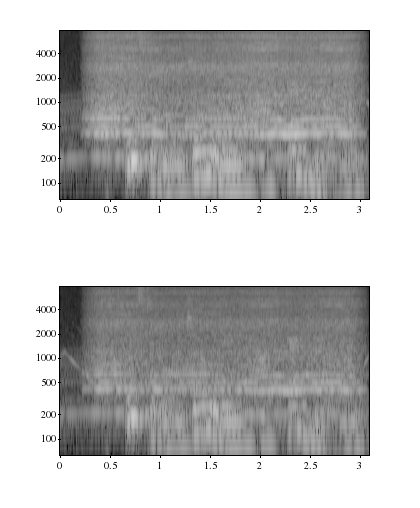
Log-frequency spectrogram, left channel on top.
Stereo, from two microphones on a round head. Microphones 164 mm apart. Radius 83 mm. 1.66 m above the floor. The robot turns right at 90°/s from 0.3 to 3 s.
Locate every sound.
0.7 s a man speaking: 175° left, 6.5 m; by 3.1 s 30° left, 6.5 m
